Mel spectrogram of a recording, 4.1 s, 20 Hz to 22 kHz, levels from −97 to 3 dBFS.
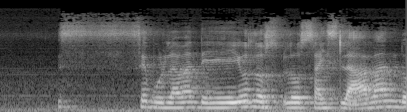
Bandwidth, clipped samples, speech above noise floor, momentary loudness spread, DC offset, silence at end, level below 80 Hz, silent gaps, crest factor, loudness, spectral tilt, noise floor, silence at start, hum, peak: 14 kHz; under 0.1%; 25 dB; 13 LU; under 0.1%; 0 s; -44 dBFS; none; 18 dB; -19 LUFS; -4.5 dB/octave; -43 dBFS; 0.2 s; none; -2 dBFS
